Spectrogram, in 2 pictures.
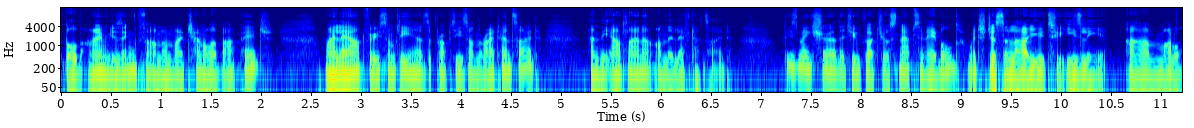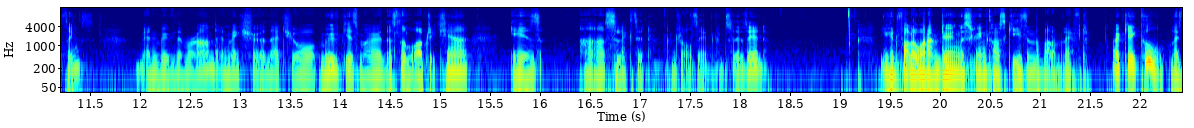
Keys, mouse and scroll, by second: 3.4 click, 5.1 click, 7.7 click, 8.9 click, 9.6 g, 11.2 Escape, 13.0-14.2 drag, 15.0 click, 17.1 ctrl+z, 17.4 ctrl+z, 19.8 click.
